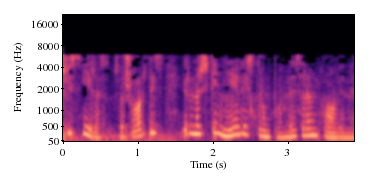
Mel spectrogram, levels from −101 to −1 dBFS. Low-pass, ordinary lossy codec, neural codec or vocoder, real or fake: 7.2 kHz; MP3, 24 kbps; codec, 24 kHz, 3 kbps, HILCodec; fake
